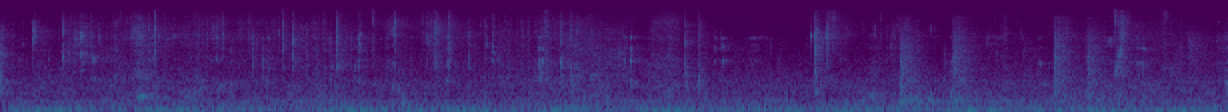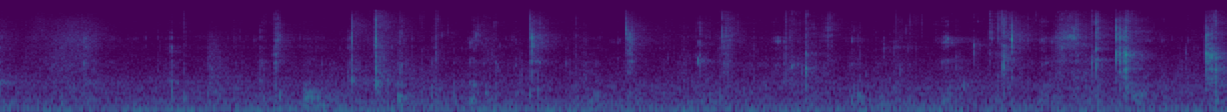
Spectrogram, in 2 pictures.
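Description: Close-miked chewing of a pork belly and perilla leaf wrap: soft wet mouth sounds and small smacks and clicks, a little louder near the end.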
